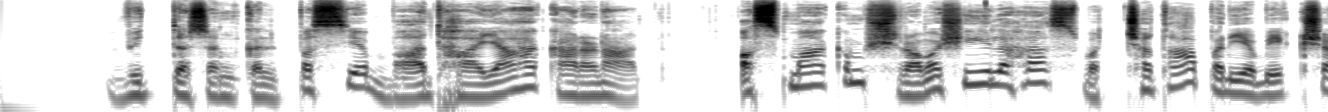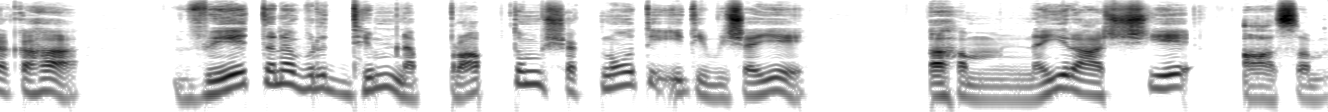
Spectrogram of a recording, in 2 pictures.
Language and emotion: Sanskrit, sad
